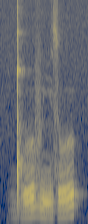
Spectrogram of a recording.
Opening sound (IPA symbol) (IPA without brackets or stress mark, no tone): ɡ͡ǃ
